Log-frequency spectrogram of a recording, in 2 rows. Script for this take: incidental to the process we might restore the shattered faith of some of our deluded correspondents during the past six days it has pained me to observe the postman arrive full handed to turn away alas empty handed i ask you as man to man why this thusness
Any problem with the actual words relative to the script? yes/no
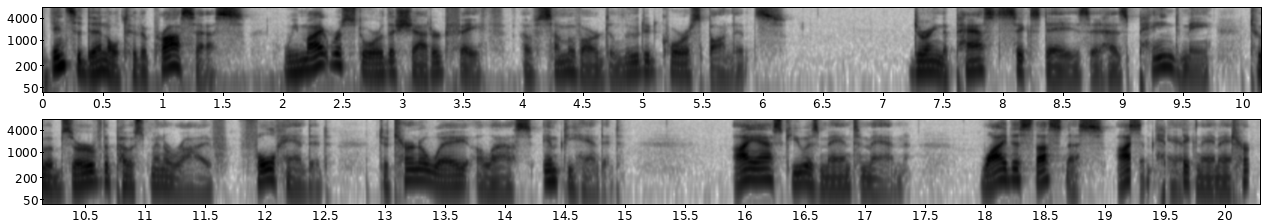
yes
